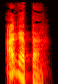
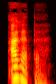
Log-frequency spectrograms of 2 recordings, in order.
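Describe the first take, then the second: First: Respuesta brusca y cortante, más alta; suéltalo seco, de golpe. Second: Ni blando ni ligero, firme y mesurado; equilibrado. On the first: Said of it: "fue la brusca respuesta". (brusco y cortante) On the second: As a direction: dilo con calma firme, sin dureza. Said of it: "sin demasiada blandura, sin demasiada ligereza". (sereno y equilibrado) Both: A narrator's reading.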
